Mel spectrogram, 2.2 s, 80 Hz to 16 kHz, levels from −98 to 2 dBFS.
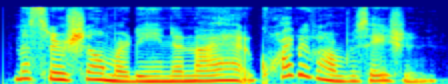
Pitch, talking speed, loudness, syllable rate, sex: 250 Hz, 215 wpm, -15 LUFS, 7.4 syllables/s, female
